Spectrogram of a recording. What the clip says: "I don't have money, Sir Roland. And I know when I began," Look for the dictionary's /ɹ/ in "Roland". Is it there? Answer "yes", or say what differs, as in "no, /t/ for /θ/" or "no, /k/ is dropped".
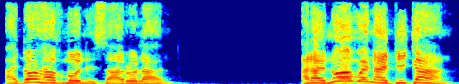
yes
